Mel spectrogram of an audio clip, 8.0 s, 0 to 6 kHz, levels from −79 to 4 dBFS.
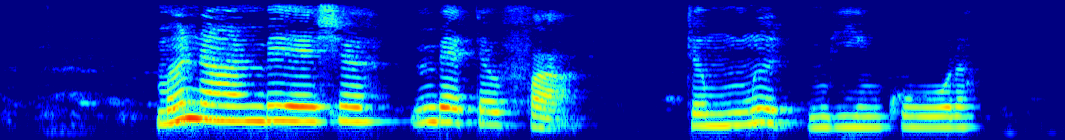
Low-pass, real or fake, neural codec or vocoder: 5.4 kHz; real; none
